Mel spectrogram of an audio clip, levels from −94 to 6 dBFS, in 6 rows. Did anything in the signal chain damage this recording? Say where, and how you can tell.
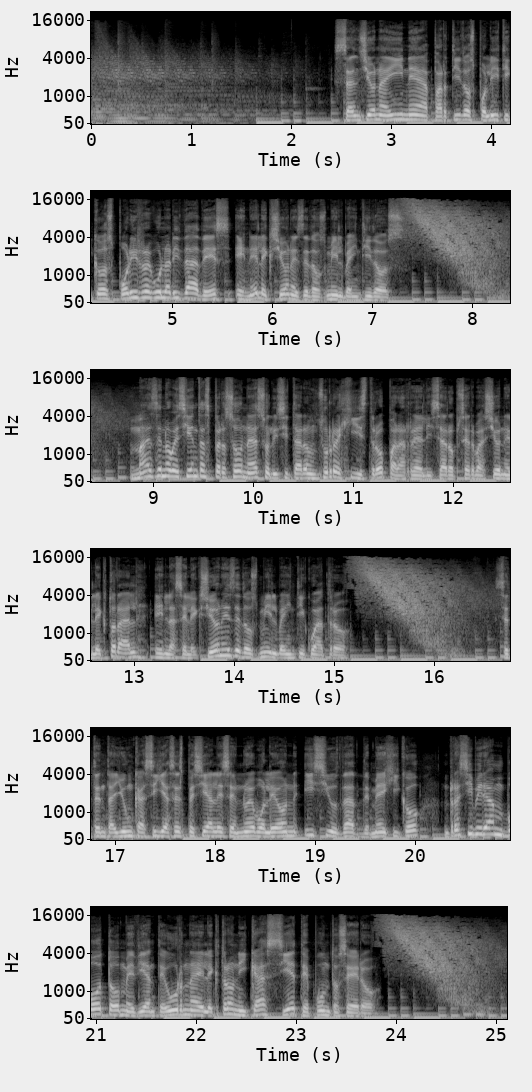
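No, no signal-chain damage audible.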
